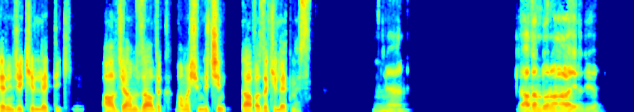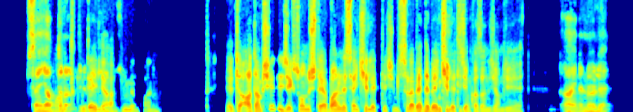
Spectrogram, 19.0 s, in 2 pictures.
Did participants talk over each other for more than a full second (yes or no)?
yes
